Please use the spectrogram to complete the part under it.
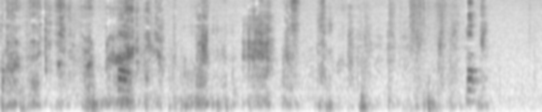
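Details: Shih Tzus in a small play fight in Kochi, Japan: short gruff growls and snorting bursts come in quick uneven spurts, with a brief squeak near the first second and quiet scuffling between them.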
